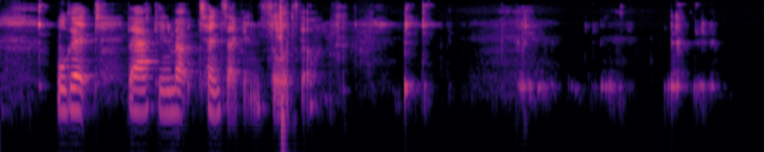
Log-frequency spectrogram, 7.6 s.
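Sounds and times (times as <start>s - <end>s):
speech: 0.6s - 3.2s
person drinking water in gulps: 3.3s - 4.4s, 5.0s - 7.3s.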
